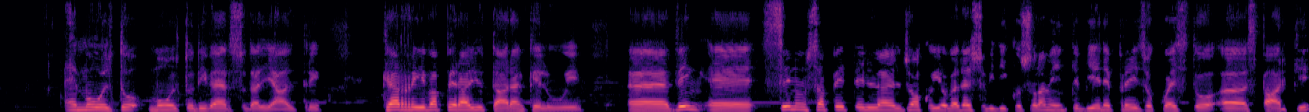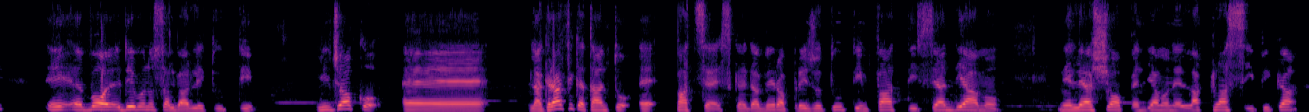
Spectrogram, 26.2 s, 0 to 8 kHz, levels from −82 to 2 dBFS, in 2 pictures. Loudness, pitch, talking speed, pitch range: -33 LUFS, 175 Hz, 130 wpm, 155-195 Hz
